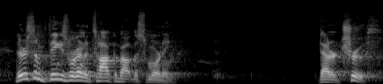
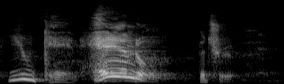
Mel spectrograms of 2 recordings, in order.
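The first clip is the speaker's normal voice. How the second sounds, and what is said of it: Jack Nicholson impression. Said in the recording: “my best impression”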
